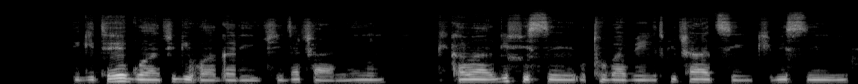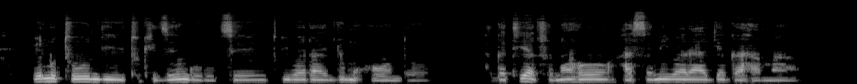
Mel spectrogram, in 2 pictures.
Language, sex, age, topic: Rundi, male, 18-24, agriculture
